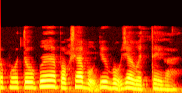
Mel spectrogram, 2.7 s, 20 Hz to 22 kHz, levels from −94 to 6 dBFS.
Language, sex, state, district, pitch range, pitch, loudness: Wancho, female, Arunachal Pradesh, Longding, 165-205 Hz, 195 Hz, -14 LUFS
